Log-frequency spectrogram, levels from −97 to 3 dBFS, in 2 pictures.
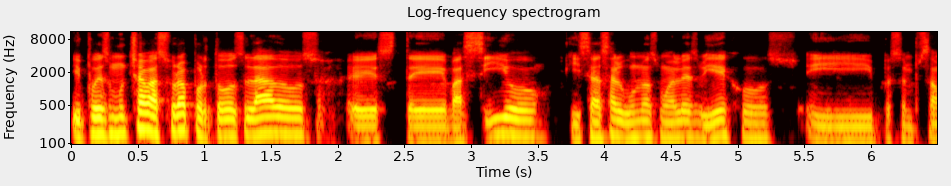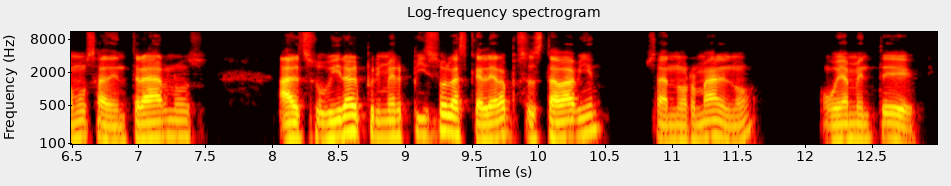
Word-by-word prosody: y -, -, +1 dB
pues, 145 Hz, +3 st, +4 dB
mucha 150 Hz, +5 st, +5 dB
basura 170 Hz, +1 st, +6 dB
por 145 Hz, -5 st, 0 dB
todos 135 Hz, -1 st, 0 dB
lados, 145 Hz, -2 st, +3 dB, 0.2 s
este, 105 Hz, -1 st, -1 dB
vacío, 130 Hz, +7 st, 0 dB, 0.2 s
quizás 115 Hz, +2 st, -3 dB
algunos 125 Hz, -1 st, -1 dB
muebles 125 Hz, +1 st, -2 dB
viejos, 115 Hz, 0 st, -5 dB
y 100 Hz, -1 st, -5 dB
pues, 110 Hz, +2 st, -15 dB
empezamos 115 Hz, +5 st, -6 dB
a -, -, +3 dB
adentrarnos. 120 Hz, +5 st, -1 dB, 0.5 s
Al 115 Hz, 0 st, +5 dB
subir 125 Hz, +4 st, 0 dB
al 165 Hz, -1 st, +4 dB
primer 130 Hz, -3 st, -4 dB
piso, 140 Hz, +1 st, -3 dB
la 155 Hz, -, +5 dB
escalera, 125 Hz, -1 st, +1 dB
pues 125 Hz, -, -16 dB
estaba 120 Hz, +3 st, +3 dB
bien, 165 Hz, +7 st, -6 dB, 0.3 s
o -, -, -32 dB
sea, 110 Hz, -3 st, -2 dB
normal, 115 Hz, +2 st, -2 dB
¿no? 105 Hz, -, -9 dB, 0.4 s
Obviamente 115 Hz, -1 st, -3 dB
125 Hz, 150 wpm, -24 LUFS, 110-140 Hz, 0.5 s, basura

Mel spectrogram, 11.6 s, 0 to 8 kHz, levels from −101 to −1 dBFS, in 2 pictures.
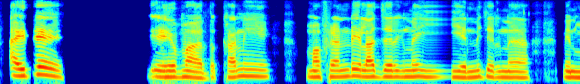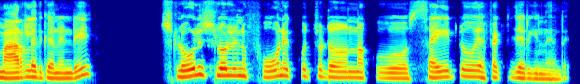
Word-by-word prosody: అయితే, 205 Hz, +4 st, +6 dB, 1.2 s
ఏం 175 Hz, 0 st, +3 dB
మారదు, 155 Hz, -5 st, 0 dB
కానీ 195 Hz, +4 st, 0 dB, 0.6 s
మా 175 Hz, -, +4 dB
ఫ్రెండిలా 185 Hz, +1 st, +2 dB
జరిగినయీ, 180 Hz, 0 st, 0 dB, 0.3 s
ఇయన్నీ 165 Hz, +2 st, 0 dB
జరిగినా, 165 Hz, -1 st, -1 dB, 0.5 s
నేను 165 Hz, 0 st, +2 dB
మారలేదు 155 Hz, +2 st, +4 dB
గానండి. 145 Hz, +5 st, +1 dB, 0.9 s
స్లోలీ, 195 Hz, +6 st, +4 dB
స్లోలీ 215 Hz, -1 st, +4 dB
నే -, -, -4 dB
ఫోనెక్కువ 195 Hz, +3 st, -2 dB
చూడ్డం 170 Hz, -4 st, 0 dB, 0.2 s
నాకు 150 Hz, 0 st, -7 dB, 0.4 s
సైటు 175 Hz, +4 st, -1 dB, 0.2 s
ఎఫెక్ట్ 160 Hz, +2 st, -6 dB
జరిగిందండి. 130 Hz, -3 st, -3 dB
175 Hz, 110 wpm, -23 LUFS, 160-190 Hz, 1.2 s, అయితే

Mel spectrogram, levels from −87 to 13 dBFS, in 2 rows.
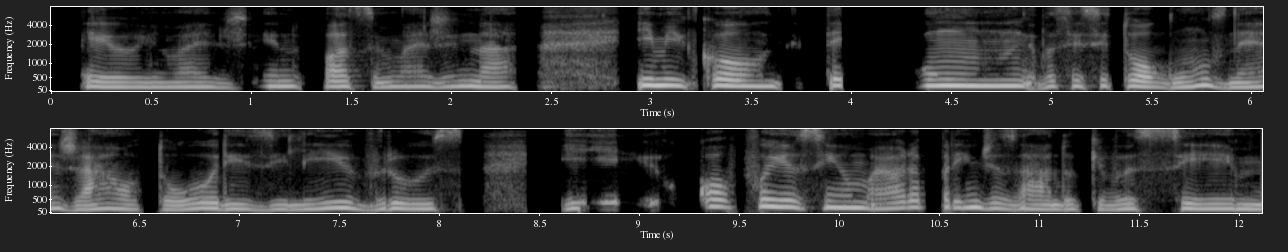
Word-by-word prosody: Eu 165 Hz, -2 st, 0 dB
imagino, 165 Hz, +2 st, -4 dB
posso 185 Hz, -3 st, -1 dB
imaginar. 175 Hz, 0 st, -2 dB, 0.6 s
E 225 Hz, -1 st, +8 dB
me 220 Hz, -2 st, +7 dB
conta, 195 Hz, -2 st, +3 dB, 0.2 s
tem 220 Hz, -, +1 dB, 0.4 s
um 205 Hz, -1 st, +6 dB
você 185 Hz, +1 st, -5 dB
citou 200 Hz, 0 st, 0 dB
alguns, 175 Hz, +4 st, +1 dB
né, 160 Hz, +4 st, 0 dB
já, 150 Hz, 0 st, -2 dB
autores 160 Hz, -2 st, -2 dB
e 155 Hz, -, -4 dB
livros. 170 Hz, +1 st, -1 dB, 0.5 s
E, 390 Hz, 0 st, -5 dB, 0.4 s
qual 250 Hz, -1 st, +1 dB
foi 255 Hz, -2 st, +4 dB
assim 220 Hz, 0 st, +1 dB
o -, -, +4 dB
maior 200 Hz, +1 st, 0 dB
aprendizado 185 Hz, -9 st, -1 dB
que 150 Hz, -, -7 dB
você 170 Hz, +2 st, -2 dB
180 Hz, 130 wpm, -24 LUFS, 165-205 Hz, 0.6 s, E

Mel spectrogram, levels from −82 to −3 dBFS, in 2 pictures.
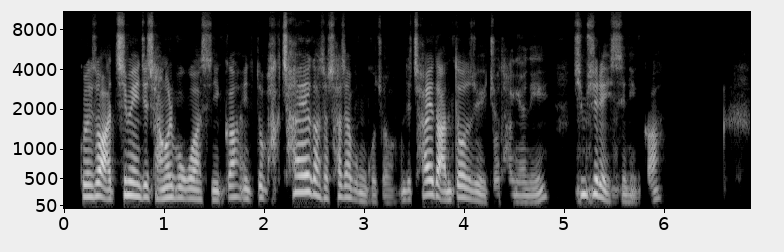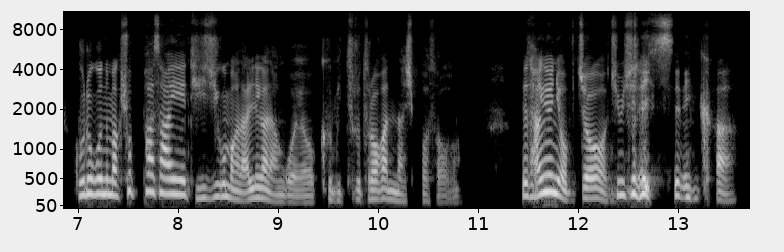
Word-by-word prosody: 그래서 200 Hz, +1 st, +3 dB
아침에 230 Hz, -2 st, +3 dB
인제 195 Hz, -2 st, 0 dB
장을 180 Hz, -1 st, +1 dB
보고 170 Hz, -2 st, -2 dB
왔으니까 160 Hz, +4 st, -2 dB
인제 160 Hz, -, -5 dB
또 185 Hz, -, -3 dB
막 -, -, -6 dB
차에 275 Hz, +1 st, +3 dB
가서 225 Hz, -8 st, -1 dB
찾아본 175 Hz, -, -4 dB
거죠. 105 Hz, -3 st, -15 dB
근데 150 Hz, -, -9 dB
차에도 235 Hz, +1 st, +3 dB
안 145 Hz, -, +2 dB
떨어져 170 Hz, -7 st, -1 dB
있죠 120 Hz, +1 st, -11 dB
당연히 115 Hz, -, -10 dB, 0.2 s
침실에 240 Hz, 0 st, 0 dB
있으니까. -, -, -8 dB, 1.0 s
그러고는 245 Hz, +2 st, +4 dB
막 225 Hz, -2 st, +2 dB
소파 285 Hz, 0 st, -1 dB
사이에 250 Hz, -3 st, +4 dB
뒤지고 175 Hz, +3 st, -5 dB
막 170 Hz, -6 st, 0 dB
난리가 165 Hz, +4 st, +1 dB
난 120 Hz, -5 st, -6 dB
거예요 110 Hz, -1 st, -8 dB
그 -, -, -9 dB
밑으로 145 Hz, +2 st, -11 dB
들어갔나 155 Hz, -4 st, -2 dB
싶어서. 110 Hz, -4 st, -11 dB, 0.6 s
근데 215 Hz, -2 st, -1 dB
당연히 270 Hz, +2 st, +7 dB
없죠 170 Hz, -, +1 dB
침실에 235 Hz, -, +3 dB
있으니까. 165 Hz, -, -3 dB
175 Hz, 420 characters per minute, -23 LUFS, 140-230 Hz, 1.0 s, 당연히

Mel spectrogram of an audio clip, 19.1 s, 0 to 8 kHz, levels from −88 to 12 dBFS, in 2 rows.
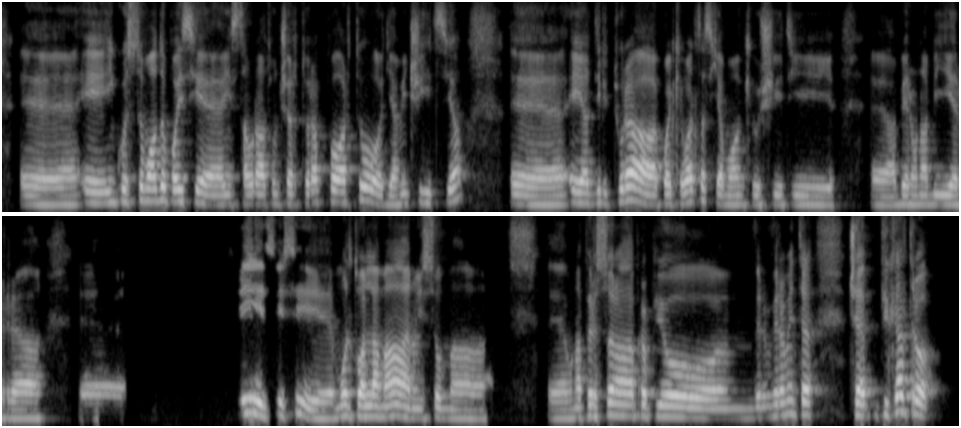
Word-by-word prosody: ehm, 125 Hz, 0 st, -2 dB
e, 150 Hz, -1 st, -1 dB
in 155 Hz, -, -4 dB
questo 165 Hz, +3 st, 0 dB
modo, 175 Hz, +2 st, +3 dB
poi 165 Hz, -1 st, +2 dB
si 165 Hz, -2 st, -1 dB
è 130 Hz, -2 st, +2 dB
instaurato 135 Hz, +1 st, -1 dB
un 140 Hz, -, -9 dB
certo 140 Hz, +1 st, -4 dB
rapporto 155 Hz, 0 st, +1 dB
di 130 Hz, -, -4 dB
amicizia, 145 Hz, +6 st, -4 dB, 0.5 s
ehm, 125 Hz, -2 st, -1 dB
e 155 Hz, -2 st, +1 dB
addirittura 145 Hz, 0 st, +4 dB
qualche 140 Hz, -, -2 dB
volta 165 Hz, +3 st, +2 dB
siamo 125 Hz, -6 st, -2 dB
anche 130 Hz, 0 st, -10 dB
usciti, 125 Hz, -1 st, -8 dB, 0.3 s
ehm, 115 Hz, -1 st, -5 dB
a 115 Hz, -, -4 dB
bere 130 Hz, 0 st, -3 dB
una 130 Hz, 0 st, -3 dB
birra, 125 Hz, -1 st, -1 dB, 0.4 s
ehm 115 Hz, -1 st, -8 dB, 1.2 s
Sì, 195 Hz, -2 st, +4 dB
sì, 175 Hz, +4 st, -5 dB
sì, 160 Hz, -5 st, -1 dB
è 120 Hz, 0 st, 0 dB
molto 160 Hz, +3 st, +3 dB
alla 155 Hz, 0 st, +5 dB
mano, 150 Hz, -2 st, +4 dB
insomma, 125 Hz, -2 st, -4 dB, 0.6 s
ehm, 125 Hz, 0 st, -5 dB
una 135 Hz, +2 st, -2 dB
persona 160 Hz, +2 st, +3 dB
proprio, 145 Hz, -4 st, +3 dB
mhmm, 130 Hz, 0 st, -15 dB
ver 145 Hz, +1 st, -6 dB
veramente 175 Hz, +2 st, +1 dB, 0.3 s
cioè 170 Hz, -1 st, +3 dB
più 175 Hz, -1 st, -6 dB
che 215 Hz, -, +3 dB
altro -, -, +2 dB
140 Hz, 145 wpm, -20 LUFS, 125-160 Hz, 1.2 s, alla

